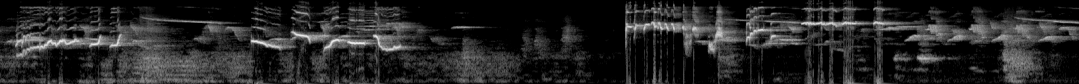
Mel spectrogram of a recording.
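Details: Lure song of an orange-headed thrush for a captive bird: upward-sweeping whistles and chatter, a quiet soft passage midway, then a dense burst of high twittering and thin drawn-out whistles.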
